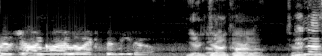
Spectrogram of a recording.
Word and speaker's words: Esposito: Didi was trying to say his name is Giancarlo Esposito. Yeah, John Carlo. Didn't I say Exposito?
